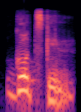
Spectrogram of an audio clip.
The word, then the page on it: goatskin: Indian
